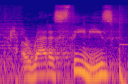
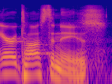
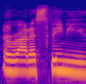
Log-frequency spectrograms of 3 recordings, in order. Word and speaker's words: Eratosthenes: In the 3rd century BC, Eratosthenes measured the difference... That's how you say his name? I've been saying Eratosthenes. Eratosthenes. Eratosthenes.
